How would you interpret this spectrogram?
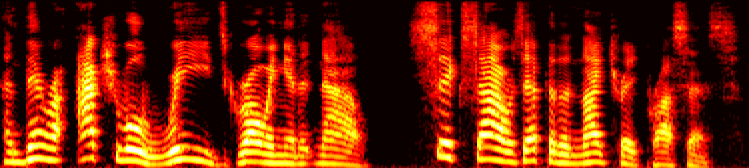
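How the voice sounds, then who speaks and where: An actor playing a weary, dry-witted government codebreaker in an emphatic radio drama style. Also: male voice, a little high, big pitch swings, unhurried, fairly bright tone. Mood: wry, reflective.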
